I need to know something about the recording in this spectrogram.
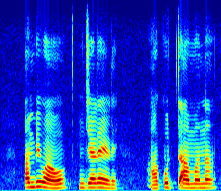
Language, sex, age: Venda, male, 26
